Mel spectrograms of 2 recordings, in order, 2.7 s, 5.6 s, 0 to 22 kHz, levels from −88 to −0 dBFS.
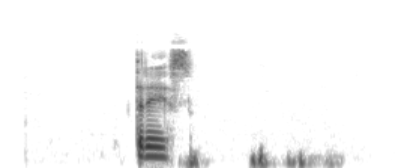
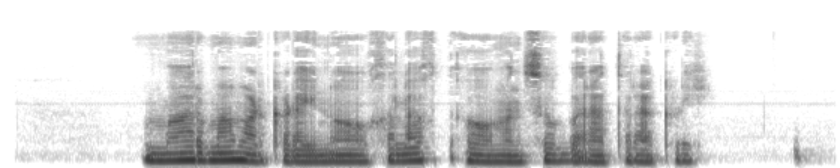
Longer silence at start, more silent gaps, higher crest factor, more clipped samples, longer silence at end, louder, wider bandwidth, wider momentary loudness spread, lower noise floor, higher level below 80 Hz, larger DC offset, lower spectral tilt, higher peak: about the same, 0.9 s vs 0.95 s; neither; about the same, 24 dB vs 20 dB; neither; first, 0.65 s vs 0.25 s; about the same, -28 LUFS vs -28 LUFS; second, 9.4 kHz vs 11.5 kHz; first, 23 LU vs 10 LU; first, -80 dBFS vs -70 dBFS; first, -56 dBFS vs -62 dBFS; neither; second, -4 dB/octave vs -6 dB/octave; about the same, -10 dBFS vs -10 dBFS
